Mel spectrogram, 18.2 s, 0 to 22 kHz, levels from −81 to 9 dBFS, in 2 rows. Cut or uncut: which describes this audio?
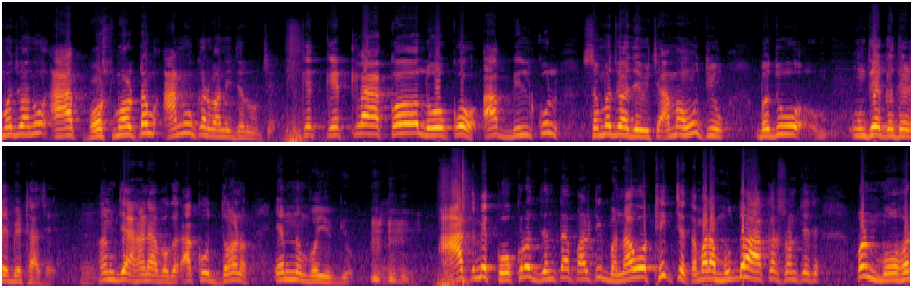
cut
